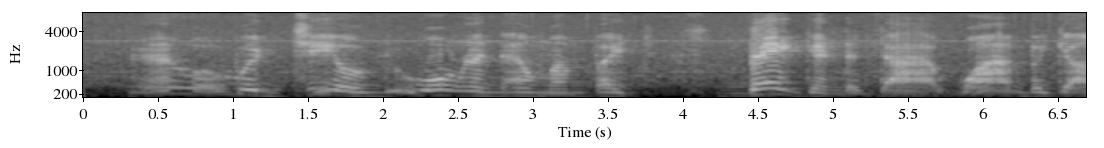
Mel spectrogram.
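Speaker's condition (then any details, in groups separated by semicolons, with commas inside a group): Cerebral palsy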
